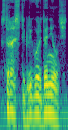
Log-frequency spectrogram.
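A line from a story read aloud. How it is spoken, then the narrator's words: Quiet. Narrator (Russian): тихо заговорил Степа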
